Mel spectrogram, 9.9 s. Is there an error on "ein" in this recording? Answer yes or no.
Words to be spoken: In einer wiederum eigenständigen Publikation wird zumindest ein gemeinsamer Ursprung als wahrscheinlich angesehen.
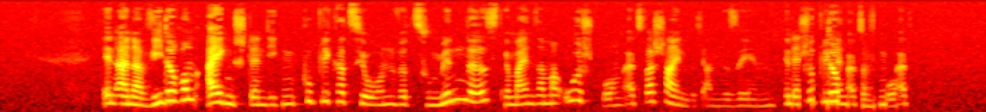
yes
